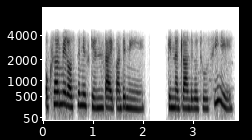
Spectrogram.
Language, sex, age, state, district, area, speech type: Telugu, female, 18-30, Telangana, Suryapet, urban, conversation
